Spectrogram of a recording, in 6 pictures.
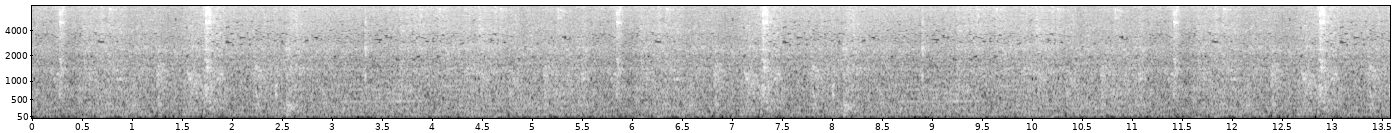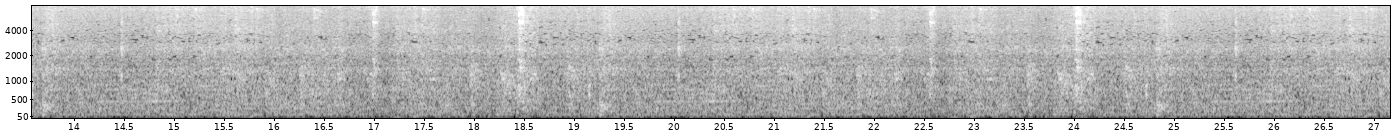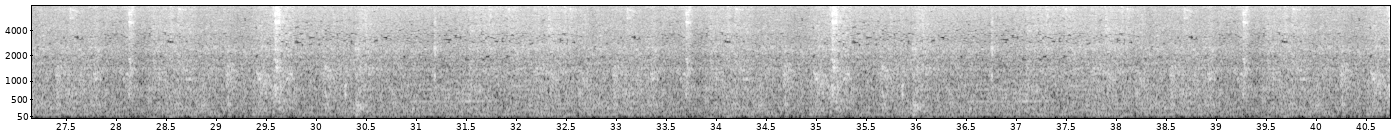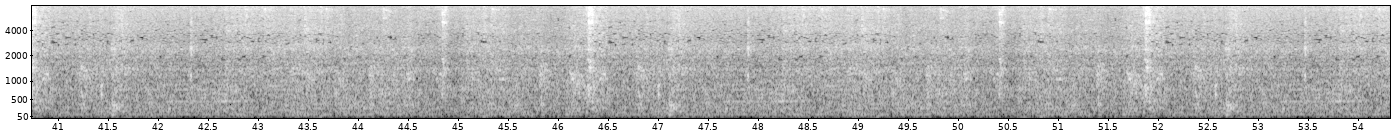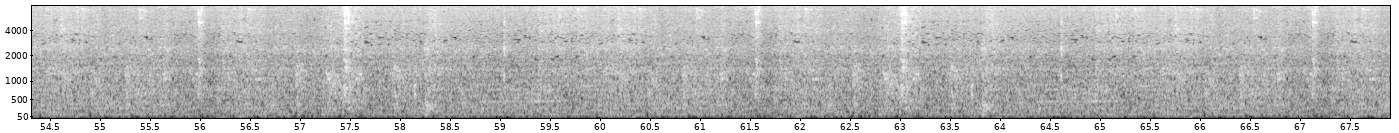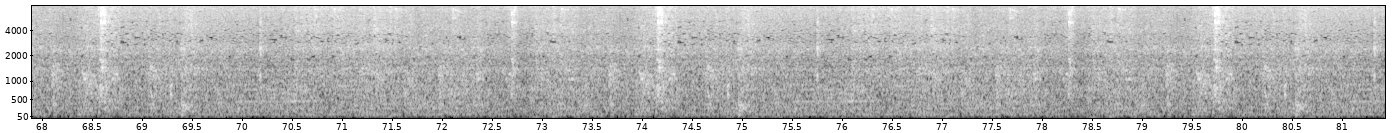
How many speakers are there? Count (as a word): zero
